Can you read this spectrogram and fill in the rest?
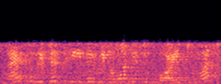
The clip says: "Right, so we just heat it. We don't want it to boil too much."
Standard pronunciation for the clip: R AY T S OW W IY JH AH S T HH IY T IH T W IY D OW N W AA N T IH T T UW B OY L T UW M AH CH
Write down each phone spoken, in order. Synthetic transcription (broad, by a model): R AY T S OW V IY JH AH S T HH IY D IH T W IY D OW N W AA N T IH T T UW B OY N T UW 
